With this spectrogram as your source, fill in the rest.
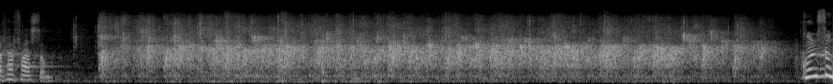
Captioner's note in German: Beifall CDU und BÜNDNIS 90/DIE GRÜNEN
